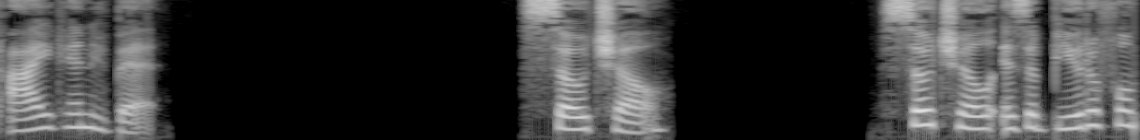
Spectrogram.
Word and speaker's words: Xochitl: Xochitl is a beautiful name of Nahuatl origin, which is spoken by the indigenous people of Mexico. It means flower. The X sound is pronounced like sh in English, making it a delightful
